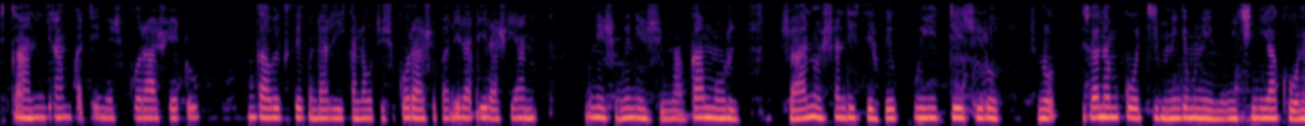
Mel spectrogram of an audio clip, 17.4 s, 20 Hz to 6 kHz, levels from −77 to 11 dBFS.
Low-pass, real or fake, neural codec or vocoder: 5.4 kHz; fake; vocoder, 22.05 kHz, 80 mel bands, WaveNeXt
